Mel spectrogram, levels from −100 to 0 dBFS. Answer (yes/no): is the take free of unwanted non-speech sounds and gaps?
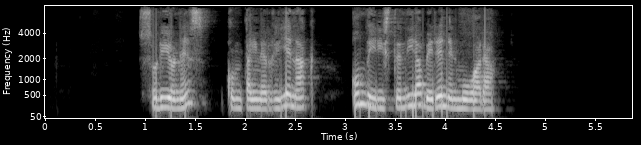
yes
